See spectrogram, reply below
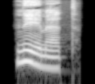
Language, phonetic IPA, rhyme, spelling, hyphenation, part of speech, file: Hungarian, [ˈneːmɛt], -ɛt, német, né‧met, adjective / noun, Hu-német.ogg
- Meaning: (adjective) 1. German (of or relating to Germany or its people) 2. German (of, in or relating to the German language); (noun) 1. German (person) 2. German (language)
